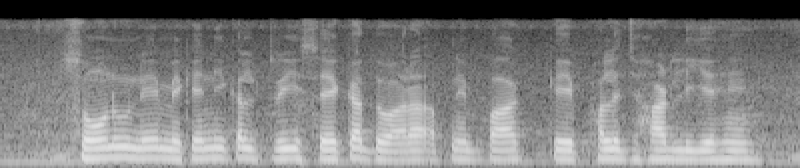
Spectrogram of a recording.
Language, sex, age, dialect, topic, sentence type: Hindi, male, 25-30, Kanauji Braj Bhasha, agriculture, statement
